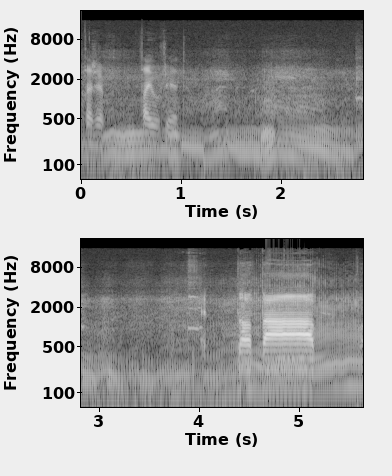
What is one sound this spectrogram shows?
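A motocross bike engine revs and roars close by, rising and falling in pitch.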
